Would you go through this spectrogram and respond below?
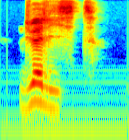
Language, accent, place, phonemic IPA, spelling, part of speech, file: French, France, Lyon, /dɥa.list/, dualiste, noun / adjective, LL-Q150 (fra)-dualiste.wav
- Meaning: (noun) dualist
